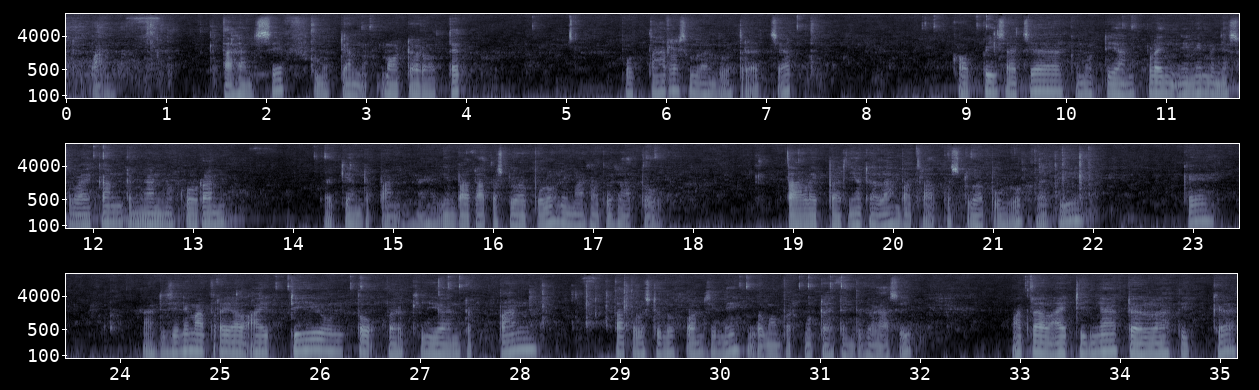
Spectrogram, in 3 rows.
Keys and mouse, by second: 3.0 click, 4.7-7.4 shift+drag, 8.6 click, 9.1 click, 10.6 click, 12.1 click, 14.2 click, 17.6 click, 20.6 click, 23.2 alt+middle click, 25.6 click, 26.3 click, 27.3 click, 30.2 click, 30.8 click, 31.1 click.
